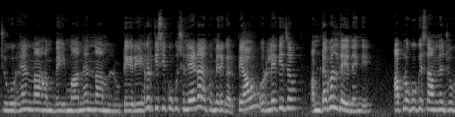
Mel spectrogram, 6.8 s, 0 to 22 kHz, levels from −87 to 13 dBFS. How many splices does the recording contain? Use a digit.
1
